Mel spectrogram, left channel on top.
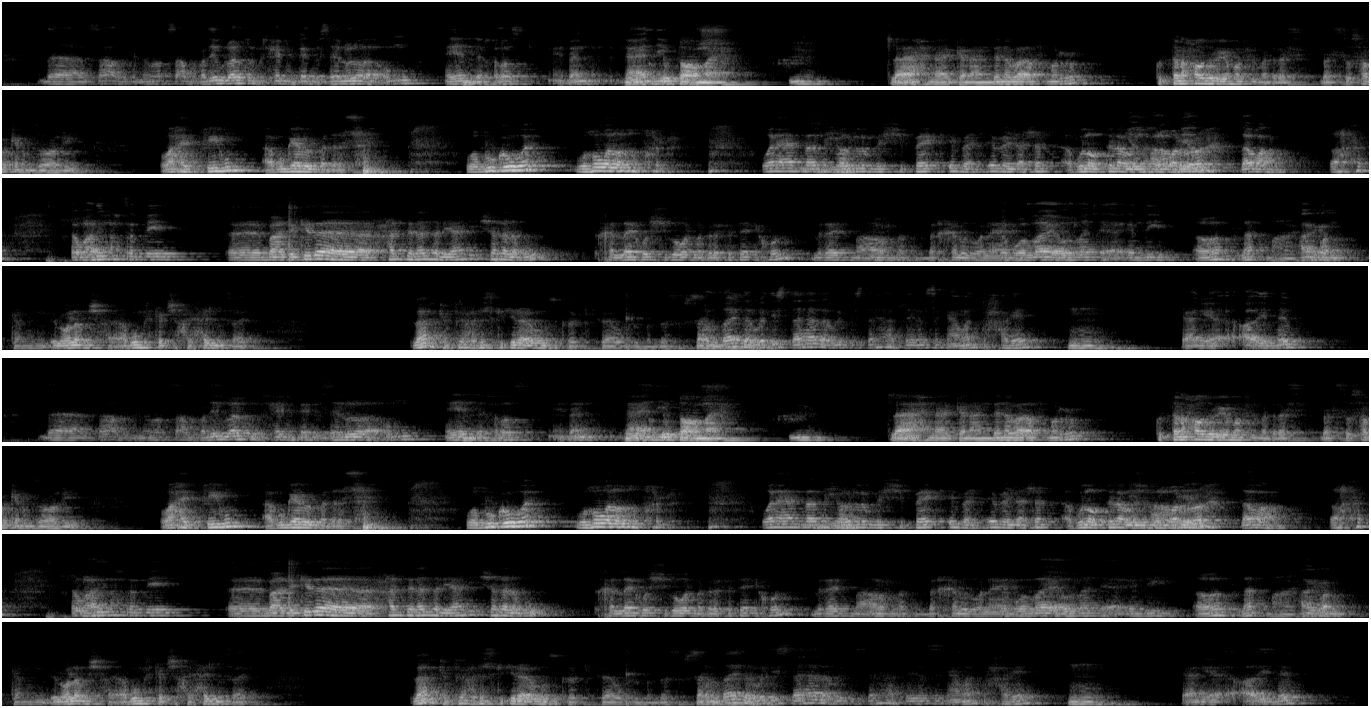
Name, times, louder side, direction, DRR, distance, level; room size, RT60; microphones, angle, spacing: voice 1, 0.4-4.1 4.4-5.2 5.5-5.9 6.2-7.1 7.9-8.2 15.4-15.6 21.6-22.2 24.9-25.7 26.1-26.4 28.0-29.0 36.0-36.3 37.3-39.1 40.3-40.7 45.5-45.9 48.0-51.3 52.8-53.9, left 1 dB, 65° left, -1 dB, 1.6 m, -29 dB
voice 2, 6.2-7.3 7.8-7.9 8.9-10.8 11.5-14.4 15.3-17.4 17.7-19.0 19.4-20.4 20.7-25.8 26.9-27.7 28.1-28.4 29.6-32.8 33.3-37.5 39.2-40.6 41.1-43.5 45.1-48.5 51.7-52.0, equal, 5° left, 0 dB, 1.1 m, -26 dB
9.7 x 9.6 x 5.4 m, 0.78 s
head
